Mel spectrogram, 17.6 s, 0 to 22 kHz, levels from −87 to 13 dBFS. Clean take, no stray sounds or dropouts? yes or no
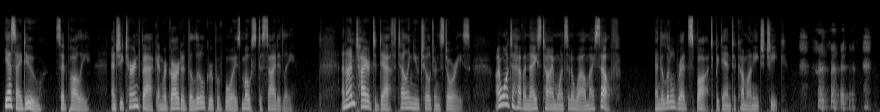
no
